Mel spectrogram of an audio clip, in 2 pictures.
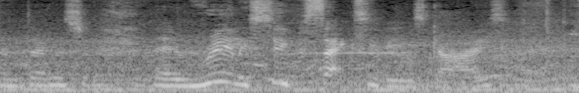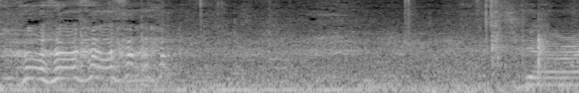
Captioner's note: laughs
